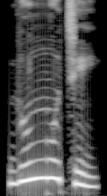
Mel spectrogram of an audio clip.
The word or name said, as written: ಧುಮ್ಮುಚಿ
